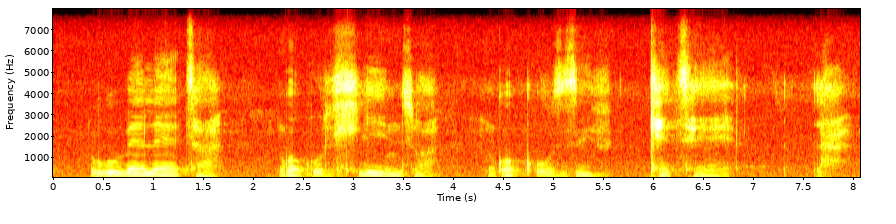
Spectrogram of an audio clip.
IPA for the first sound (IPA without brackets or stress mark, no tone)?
u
